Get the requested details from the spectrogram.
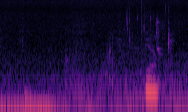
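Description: Someone eating ice cream: faint, wet mouth and chewing sounds over a low background hum, with one brief, louder squeak-like smack near the end.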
